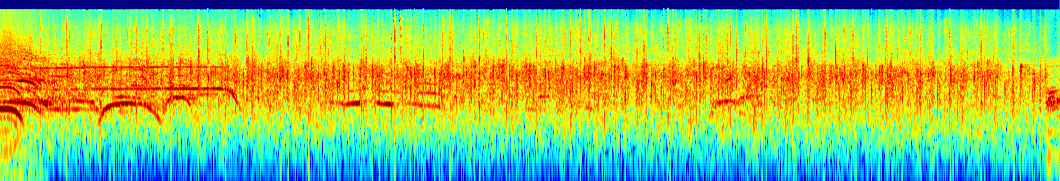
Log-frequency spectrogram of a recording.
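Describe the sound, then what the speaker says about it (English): A large convention audience at Botcon applauds and cheers loudly and continuously, with scattered shouts and whoops throughout the dense clapping. "Let's hear it for Optimus"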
